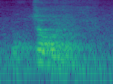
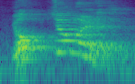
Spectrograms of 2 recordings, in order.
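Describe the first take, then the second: First: 역정을 dropped low and soft; soft low echo of 역정을; quiet repeat. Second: 역정을 punched high and loud; 역정을 said with a loud high fall; first take hits 역정을 hard; stressed 역정을. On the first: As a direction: echo 역정을 under the breath. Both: Shown as a demonstration.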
